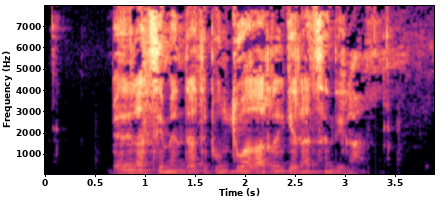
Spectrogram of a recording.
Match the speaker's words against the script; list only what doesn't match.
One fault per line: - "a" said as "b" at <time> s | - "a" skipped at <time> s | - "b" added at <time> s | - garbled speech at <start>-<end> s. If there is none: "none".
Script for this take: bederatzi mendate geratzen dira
- "puntuagarri" added at 1.7 s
